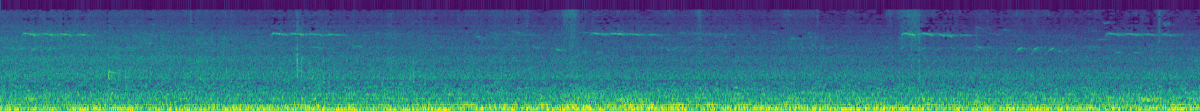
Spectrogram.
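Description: Outdoor park ambience: a steady low rumble with a small bird's short, high, slightly falling call repeating about every three seconds.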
